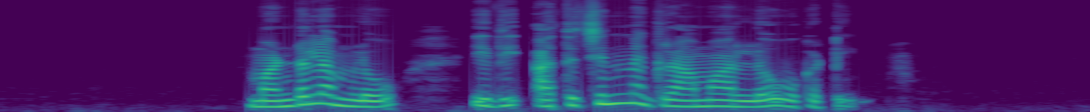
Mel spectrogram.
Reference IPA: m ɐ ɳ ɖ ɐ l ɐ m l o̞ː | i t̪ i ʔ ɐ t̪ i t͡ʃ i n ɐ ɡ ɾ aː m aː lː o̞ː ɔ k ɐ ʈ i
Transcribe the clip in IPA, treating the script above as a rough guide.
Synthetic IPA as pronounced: m ɐ ɳ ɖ ɐ l ɐ m l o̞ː | i d̪ i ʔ ɐ t̪ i t͡ʃ i nː ɐ ɡ ɾ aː m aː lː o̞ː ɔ k ɐ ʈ i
